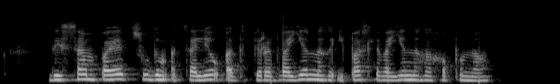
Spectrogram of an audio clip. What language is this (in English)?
Belarusian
